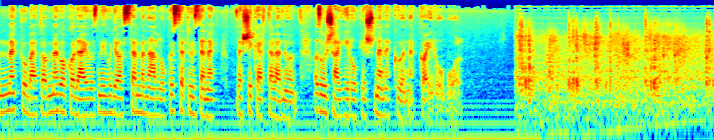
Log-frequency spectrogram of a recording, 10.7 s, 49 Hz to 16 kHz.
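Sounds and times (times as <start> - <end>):
speech: 0.0 - 7.0, 7.7 - 8.0
constant dense roar of noise: 7.7 - 10.7
scattered gunshots across a city street: 7.7 - 10.7.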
